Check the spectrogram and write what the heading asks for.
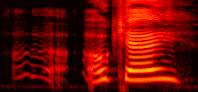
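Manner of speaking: high, slow, grudging agreement; reluctant mock okay. Margaret grudgingly agreeing to one date, slow and high. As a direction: drag it out unwillingly.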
